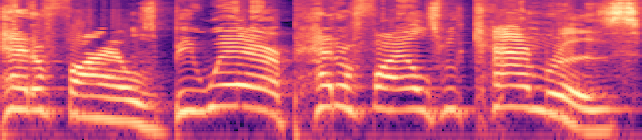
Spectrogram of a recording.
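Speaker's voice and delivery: mock slow, very high, loud drawn-out yell. Retelling yelling at masked camera crew outside a market: retelling own yelling. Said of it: "yelling pedophiles at the First Amendment auditors".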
